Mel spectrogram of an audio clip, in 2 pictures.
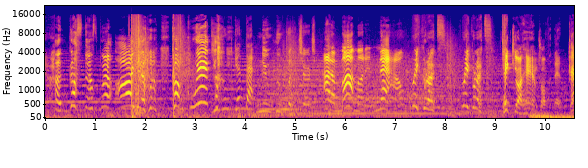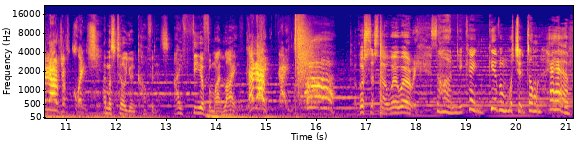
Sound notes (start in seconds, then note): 1.8 gunshots; 15.6 whipping; 15.8 man screaming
